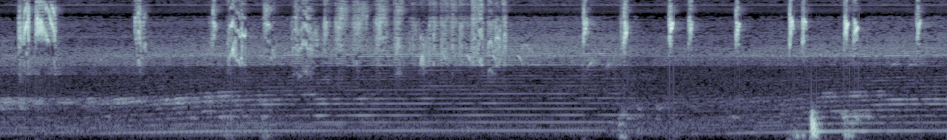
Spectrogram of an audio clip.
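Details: Lure call of a sogon trotol, recorded by Android phone in Purbalingga to make the bird respond: a burst of dense high twittering at first, then a run of separate sharp high chirps repeated every few tenths of a second.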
